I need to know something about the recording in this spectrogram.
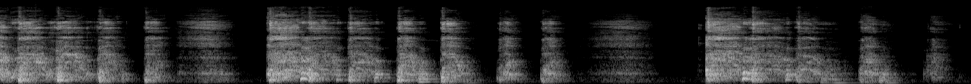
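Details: Spring cold with a cough now stuck deep in the chest: repeated deep, rattling, phlegm-laden coughs in bouts, about a dozen; a wet productive cough.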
